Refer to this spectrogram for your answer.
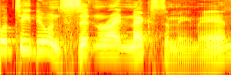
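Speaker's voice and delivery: imitated frustrated tone. Retelling annoyance at a stranger seated beside him: imitating own frustrated thought. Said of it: "and I'm frustrated".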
